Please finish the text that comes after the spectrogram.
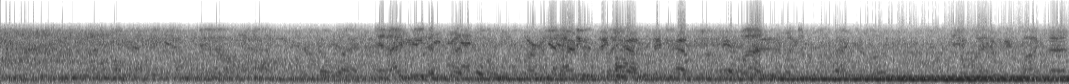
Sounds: Vehicle, Speech

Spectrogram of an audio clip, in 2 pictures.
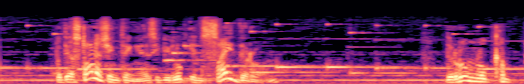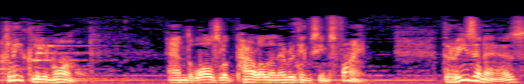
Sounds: Speech, Music

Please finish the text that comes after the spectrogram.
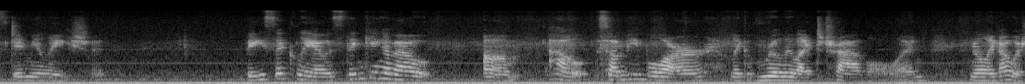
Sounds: Speech

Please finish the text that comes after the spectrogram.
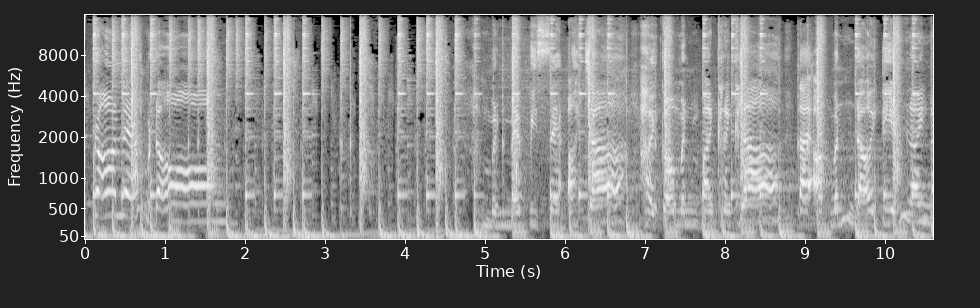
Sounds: Music

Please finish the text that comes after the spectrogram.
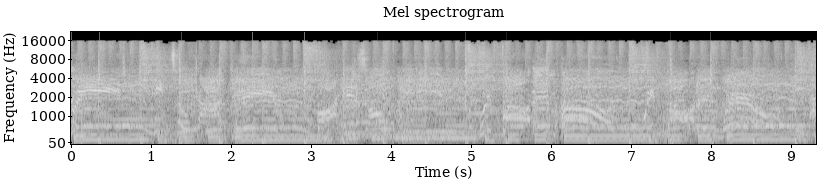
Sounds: Music

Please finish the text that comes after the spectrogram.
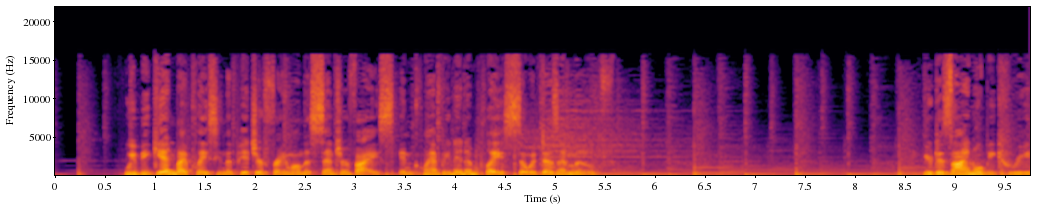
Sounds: Music, Speech

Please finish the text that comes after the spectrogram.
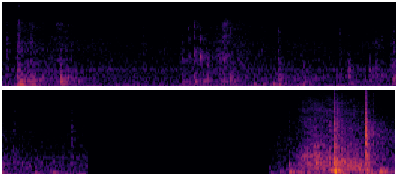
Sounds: opening or closing drawers

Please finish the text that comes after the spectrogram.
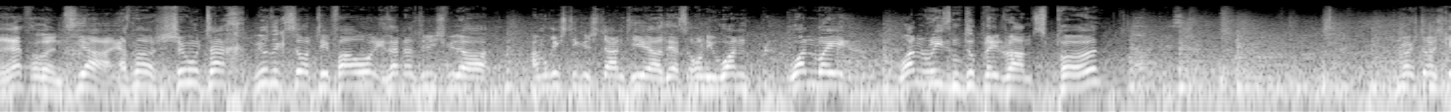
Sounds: Drum, Speech, Musical instrument, Music, Drum kit

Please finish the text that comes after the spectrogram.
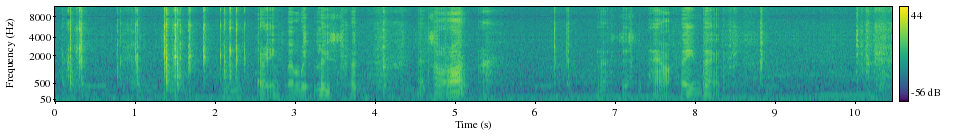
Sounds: Speech

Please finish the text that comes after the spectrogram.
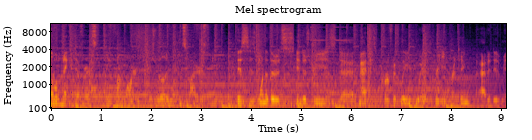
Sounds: Speech, Music

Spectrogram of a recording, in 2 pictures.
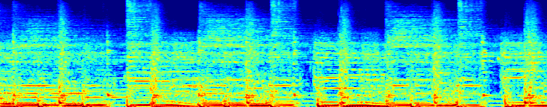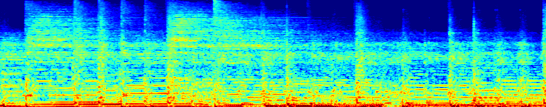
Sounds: Music

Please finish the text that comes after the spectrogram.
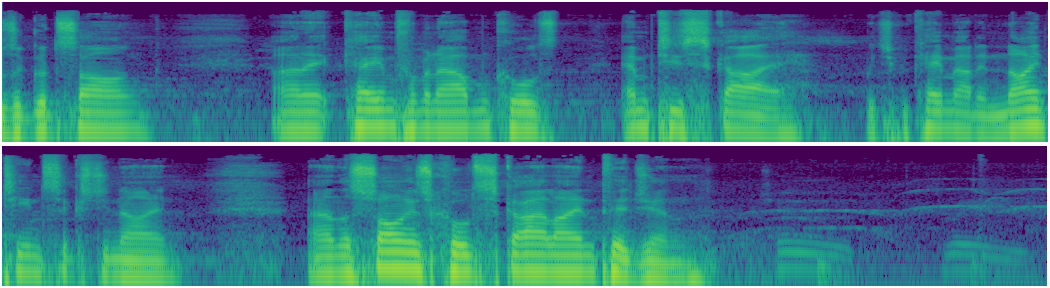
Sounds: Speech

